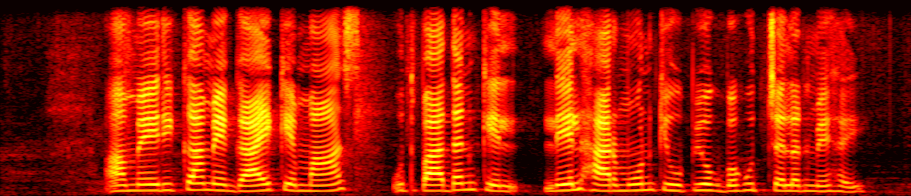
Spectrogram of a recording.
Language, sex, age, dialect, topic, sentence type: Magahi, female, 31-35, Western, agriculture, statement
